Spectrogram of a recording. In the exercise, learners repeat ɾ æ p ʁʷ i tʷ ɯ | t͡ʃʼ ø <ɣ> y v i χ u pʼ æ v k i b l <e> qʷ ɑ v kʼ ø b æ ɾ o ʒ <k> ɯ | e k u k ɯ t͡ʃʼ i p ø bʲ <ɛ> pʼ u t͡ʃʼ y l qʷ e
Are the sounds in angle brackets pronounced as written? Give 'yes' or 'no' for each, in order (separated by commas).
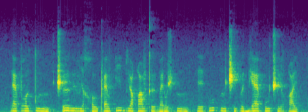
yes, no, yes, no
